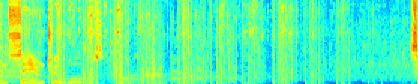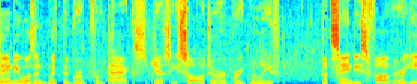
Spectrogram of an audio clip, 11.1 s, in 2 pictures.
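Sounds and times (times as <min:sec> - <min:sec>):
horse hooves galloping: 0:00.0 - 0:05.6
speech: 0:00.1 - 0:01.4, 0:05.5 - 0:11.1.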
